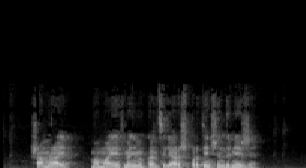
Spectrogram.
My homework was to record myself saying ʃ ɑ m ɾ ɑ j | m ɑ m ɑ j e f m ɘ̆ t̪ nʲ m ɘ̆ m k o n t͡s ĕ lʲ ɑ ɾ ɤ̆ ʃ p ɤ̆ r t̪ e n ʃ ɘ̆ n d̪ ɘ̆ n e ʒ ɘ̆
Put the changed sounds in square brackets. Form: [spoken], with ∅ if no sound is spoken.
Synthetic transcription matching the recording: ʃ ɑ m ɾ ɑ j | m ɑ m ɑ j e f m ɘ̆ [∅] nʲ m ɘ̆ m k o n t͡s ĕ lʲ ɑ ɾ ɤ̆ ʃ p ɤ̆ r t̪ e n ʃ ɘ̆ n d̪ ɘ̆ n e ʒ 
